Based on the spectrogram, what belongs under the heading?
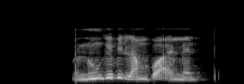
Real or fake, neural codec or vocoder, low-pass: real; none; 5.4 kHz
